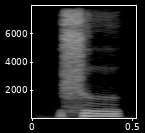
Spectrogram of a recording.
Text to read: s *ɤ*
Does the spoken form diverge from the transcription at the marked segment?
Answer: no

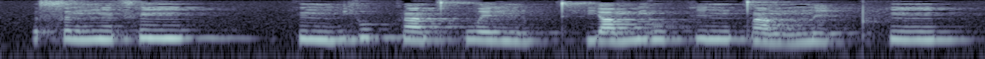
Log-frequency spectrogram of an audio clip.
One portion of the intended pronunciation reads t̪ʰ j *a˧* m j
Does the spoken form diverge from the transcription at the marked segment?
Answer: no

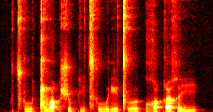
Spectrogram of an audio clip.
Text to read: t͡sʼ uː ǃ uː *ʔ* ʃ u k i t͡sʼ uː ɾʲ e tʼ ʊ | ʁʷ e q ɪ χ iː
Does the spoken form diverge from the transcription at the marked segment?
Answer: yes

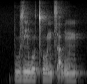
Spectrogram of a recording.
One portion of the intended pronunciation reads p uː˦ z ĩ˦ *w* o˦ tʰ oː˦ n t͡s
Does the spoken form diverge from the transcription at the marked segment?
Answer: no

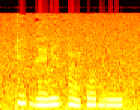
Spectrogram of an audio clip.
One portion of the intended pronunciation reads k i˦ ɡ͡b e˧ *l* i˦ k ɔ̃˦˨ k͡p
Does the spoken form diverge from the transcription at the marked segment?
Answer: no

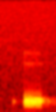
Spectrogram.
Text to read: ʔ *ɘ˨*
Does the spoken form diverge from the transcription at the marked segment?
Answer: no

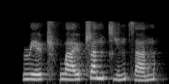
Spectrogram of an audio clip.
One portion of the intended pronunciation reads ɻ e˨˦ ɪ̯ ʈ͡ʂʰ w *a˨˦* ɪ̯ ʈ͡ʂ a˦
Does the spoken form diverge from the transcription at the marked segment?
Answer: no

